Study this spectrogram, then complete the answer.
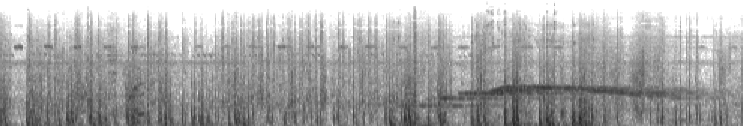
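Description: A horse gallops in Red Dead Redemption, rapid close hoofbeats drumming continuously, with a whinny rising near the end.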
